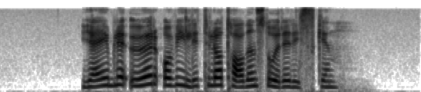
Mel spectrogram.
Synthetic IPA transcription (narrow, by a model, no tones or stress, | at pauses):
jæɪbleːʔøːɾoːʋɪlət̪ʰɪloːt̪ʰɑːd̪ɛnst̪uːɾəɾɪskən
